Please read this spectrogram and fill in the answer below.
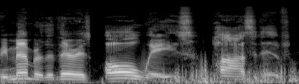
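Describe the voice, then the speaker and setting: Over noticeable background noise, a man speaks with fairly even intonation in a dry sound with no echo. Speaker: motivational vlogger. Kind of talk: motivational talk to camera. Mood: earnest, encouraging. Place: open country. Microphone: phone near.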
